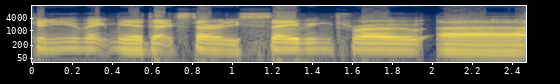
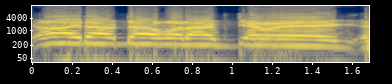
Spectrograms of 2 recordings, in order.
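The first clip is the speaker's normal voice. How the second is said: yelling, raised in pitch and volume; 10 semitones higher, 8 dB louder than usual. Narrator voicing Crim as he tries to stab the lake troll, Crim yelling. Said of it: "you just hear yelling".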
